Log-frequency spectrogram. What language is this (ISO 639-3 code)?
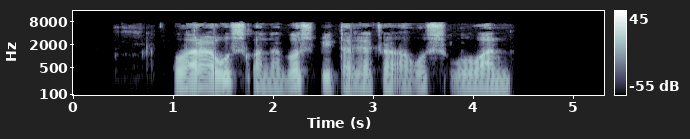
abk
